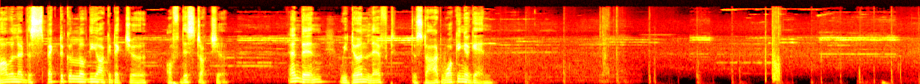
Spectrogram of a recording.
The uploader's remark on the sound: On this sound journey through the roads, streets, bylanes of South Mumbai. You and I will visit some prominent buildings, landmarks and food joints with actual ambient sounds and noises. Watch your step as we cross streets and avoid traffic as we go about on this storytelling tour around the Flora fountain & Hutatma Chowk in the Fort area of South Mumbai.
